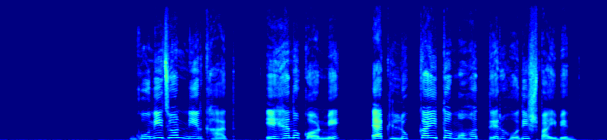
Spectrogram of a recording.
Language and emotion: Bengali, neutral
